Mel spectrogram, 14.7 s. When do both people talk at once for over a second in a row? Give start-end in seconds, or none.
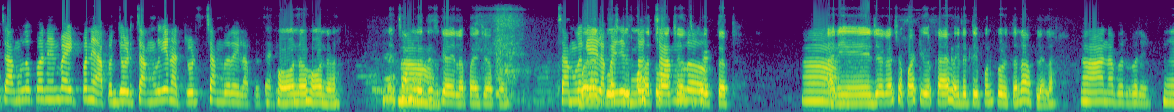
7.3-8.9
